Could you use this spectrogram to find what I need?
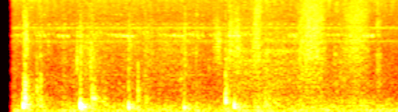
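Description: A cardboard box thumps as it is set down.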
